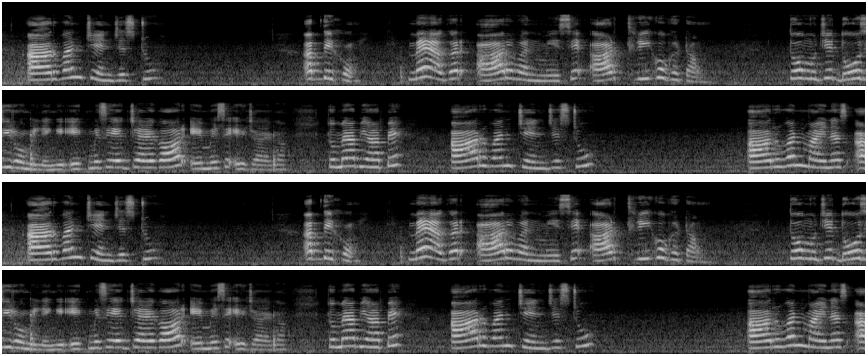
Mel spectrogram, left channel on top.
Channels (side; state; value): both; identical; correlation 1.00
